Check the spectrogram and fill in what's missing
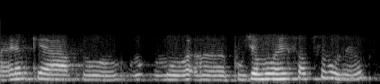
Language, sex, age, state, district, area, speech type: Hindi, female, 30-45, Madhya Pradesh, Gwalior, rural, conversation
